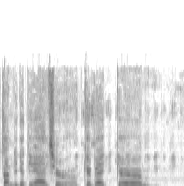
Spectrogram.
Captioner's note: speaking french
